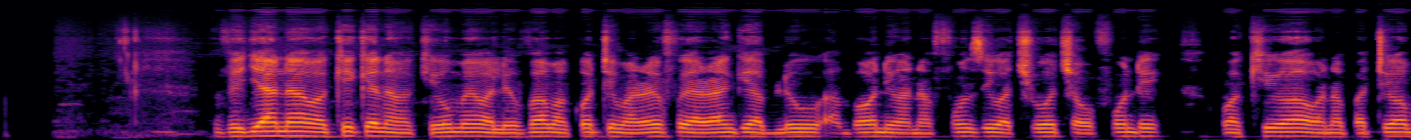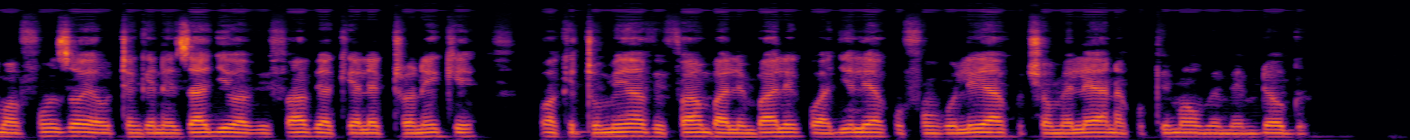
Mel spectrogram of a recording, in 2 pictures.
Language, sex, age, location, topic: Swahili, male, 25-35, Dar es Salaam, education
